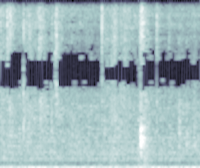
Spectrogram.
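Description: Steady low background rumble, with a single faint click about one and a half seconds in.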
